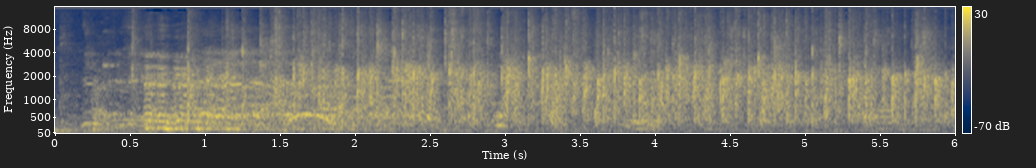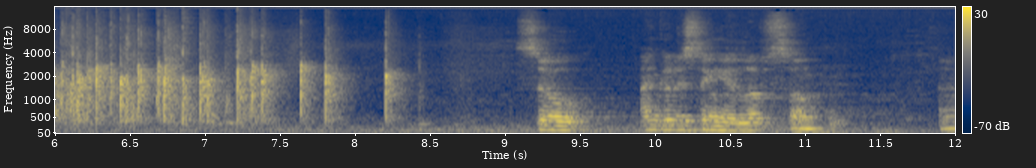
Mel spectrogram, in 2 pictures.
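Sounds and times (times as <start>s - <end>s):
audience applauding: 0.4s - 8.4s.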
